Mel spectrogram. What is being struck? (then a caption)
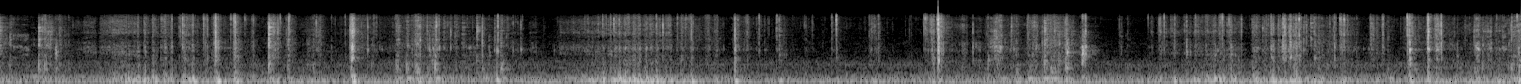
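Bar of soap. A small metal blade scrapes and shaves curls off an oval bar of Lux soap with a silver-glitter coating and pink inside, held in the palm. Many quick, dry, crisp scratches and carving strokes are heard, bright and papery, with short flicking peaks over a low, steady rumble.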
